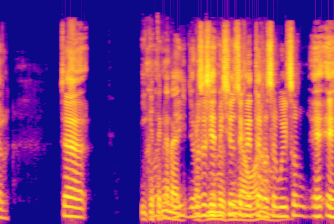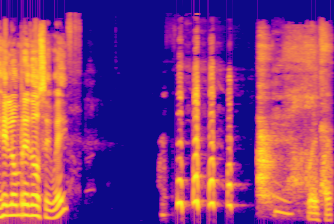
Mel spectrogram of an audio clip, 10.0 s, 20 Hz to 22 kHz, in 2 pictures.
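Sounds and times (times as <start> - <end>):
speech: 0.0 - 0.2, 1.0 - 1.4, 2.2 - 6.2, 7.4 - 8.3, 9.2 - 10.0
laughter: 7.5 - 8.8
dog barking: 8.9 - 10.0.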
